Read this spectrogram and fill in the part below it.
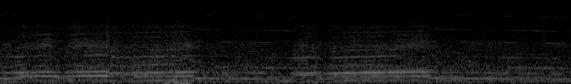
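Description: A race car engine in the F1 25 racing game drones steadily at high revs with shifting pitch and gear changes, moderately distant and without speech, a faint tire squeal in the mix.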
